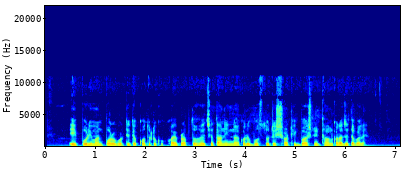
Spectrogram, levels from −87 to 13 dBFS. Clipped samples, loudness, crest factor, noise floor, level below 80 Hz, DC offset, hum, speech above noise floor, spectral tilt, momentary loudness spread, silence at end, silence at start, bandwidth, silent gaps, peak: under 0.1%; -26 LUFS; 18 dB; -60 dBFS; -54 dBFS; under 0.1%; none; 34 dB; -7.5 dB/octave; 5 LU; 0.75 s; 0.5 s; 11.5 kHz; none; -8 dBFS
